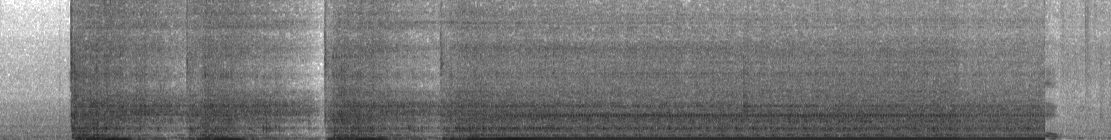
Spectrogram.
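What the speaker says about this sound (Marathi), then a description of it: "आता हे सगळं मी बारीक करून घेते." A mixer grinder grinding a fennel spice mix, loud and close, in short pulsed bursts that start and stop, then one long sustained whirring run before it cuts off.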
